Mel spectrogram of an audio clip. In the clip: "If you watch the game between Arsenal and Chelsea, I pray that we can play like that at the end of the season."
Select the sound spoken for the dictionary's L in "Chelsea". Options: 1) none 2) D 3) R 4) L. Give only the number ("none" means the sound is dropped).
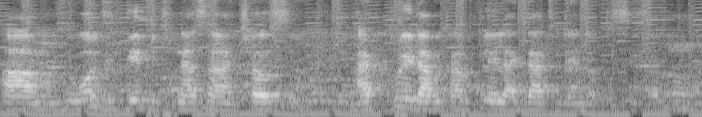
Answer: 4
